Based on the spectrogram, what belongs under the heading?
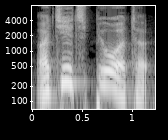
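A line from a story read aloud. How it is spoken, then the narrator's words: Joyful exclamation. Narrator (Russian): радостно воскликнул Герасим Иванович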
